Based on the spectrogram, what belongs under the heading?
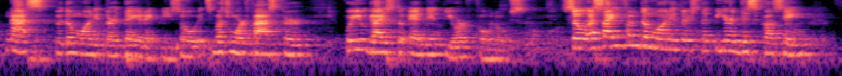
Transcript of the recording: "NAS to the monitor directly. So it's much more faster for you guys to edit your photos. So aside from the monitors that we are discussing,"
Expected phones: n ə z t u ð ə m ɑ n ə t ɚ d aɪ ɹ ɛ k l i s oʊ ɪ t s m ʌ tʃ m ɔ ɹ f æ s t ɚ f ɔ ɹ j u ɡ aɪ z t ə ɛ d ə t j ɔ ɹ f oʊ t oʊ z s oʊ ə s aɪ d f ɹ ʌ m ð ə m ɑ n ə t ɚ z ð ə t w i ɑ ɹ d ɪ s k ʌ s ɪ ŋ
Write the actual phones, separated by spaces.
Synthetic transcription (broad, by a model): n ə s t u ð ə m ɑ n ə t ɚ d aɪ ɹ ɛ k l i s oʊ ɪ t s m ʌ tʃ m ɔ ɹ f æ s t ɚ f ɔ ɹ j u ɡ aɪ s t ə ɛ d ə t j ɔ ɹ f oʊ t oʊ s oʊ ə s aɪ d f ɹ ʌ m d ə m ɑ n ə t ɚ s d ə t w i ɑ ɹ d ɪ s k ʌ s ɪ ŋ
